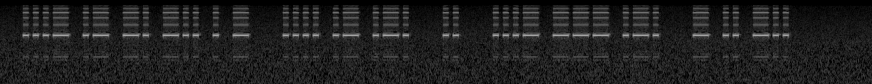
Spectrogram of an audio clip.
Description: Morse code, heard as a high beeper, machine-sent, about 24 wpm, 3900 Hz. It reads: VANDET HAR I VOR TID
